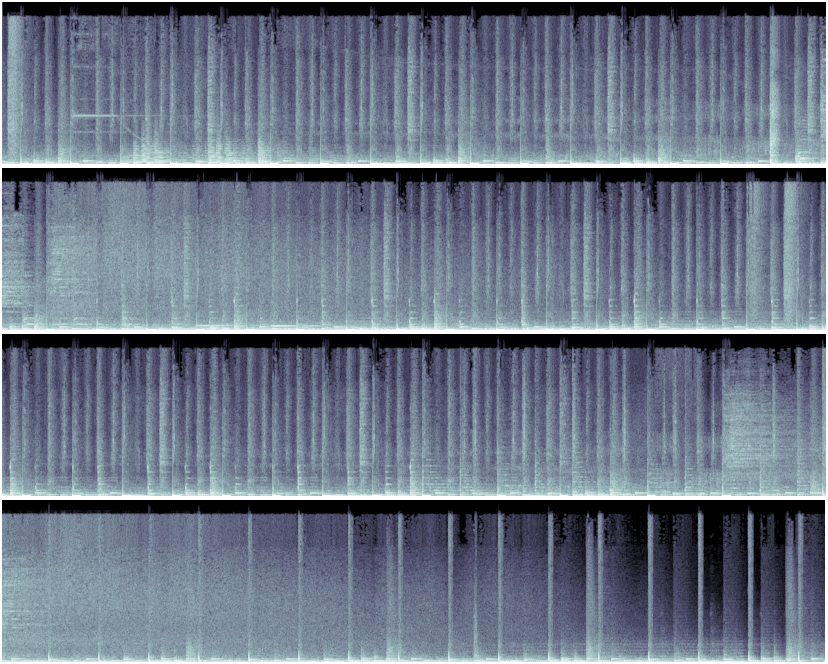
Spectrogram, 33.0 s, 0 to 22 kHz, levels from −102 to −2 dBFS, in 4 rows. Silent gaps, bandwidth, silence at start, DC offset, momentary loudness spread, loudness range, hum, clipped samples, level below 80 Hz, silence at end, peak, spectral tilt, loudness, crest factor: none; over 20 kHz; 0 s; under 0.1%; 5 LU; 3 LU; none; 0.8%; -12 dBFS; 0 s; 0 dBFS; -6 dB/octave; -13 LUFS; 10 dB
